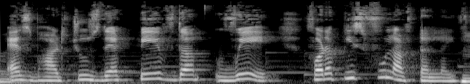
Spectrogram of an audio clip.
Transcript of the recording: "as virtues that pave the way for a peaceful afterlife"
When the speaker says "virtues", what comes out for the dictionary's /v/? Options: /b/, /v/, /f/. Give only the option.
/b/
